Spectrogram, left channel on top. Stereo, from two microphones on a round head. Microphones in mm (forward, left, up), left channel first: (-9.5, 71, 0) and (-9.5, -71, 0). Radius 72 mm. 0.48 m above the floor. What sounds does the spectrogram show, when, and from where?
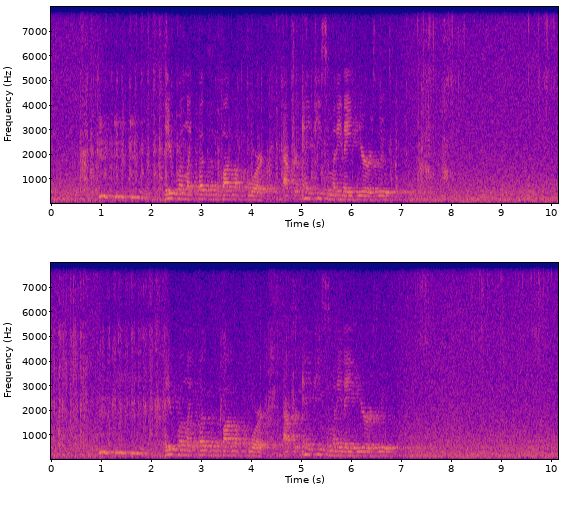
0.9 s throat clearing: 70° left (ahead or behind), 8.5 m
2.3 s a woman speaking: 40° left (ahead or behind), 4.5 m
